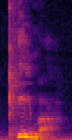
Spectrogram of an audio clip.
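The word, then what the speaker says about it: כימה: Taurus the Bull and in the Hebrew it's pronounced kima kima and it means in the Hebrew pictographs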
